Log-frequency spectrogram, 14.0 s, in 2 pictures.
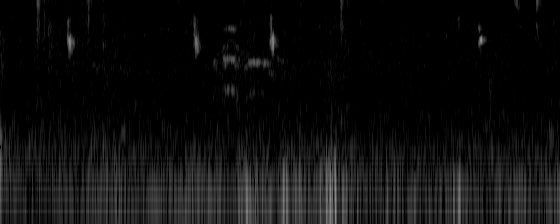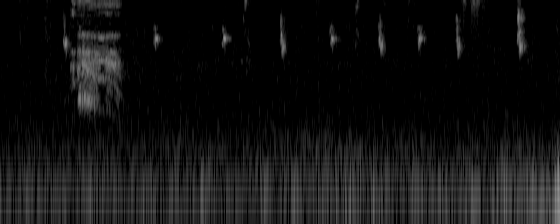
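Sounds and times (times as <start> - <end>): small bird chirping high: 5.9 - 6.2, 7.8 - 9.1, 9.7 - 13.7.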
